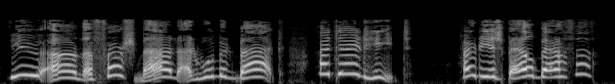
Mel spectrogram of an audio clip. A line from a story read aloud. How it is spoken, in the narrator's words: Stoic laughed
